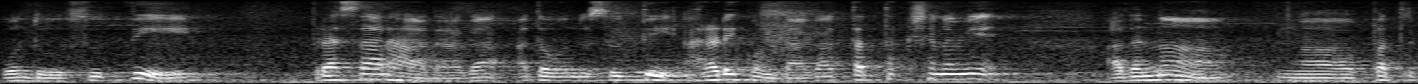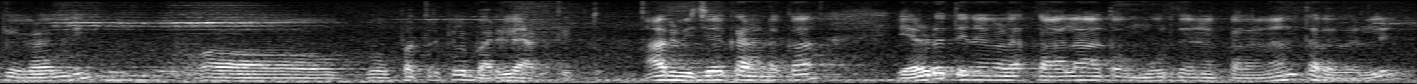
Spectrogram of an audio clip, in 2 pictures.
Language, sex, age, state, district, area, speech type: Kannada, male, 18-30, Karnataka, Davanagere, rural, spontaneous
